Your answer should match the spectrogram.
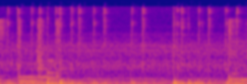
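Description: Computer mouse clicking while painting in Affinity Photo: a scattering of sharp, light clicks at irregular intervals over faint background hum, close and quiet with no talk.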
